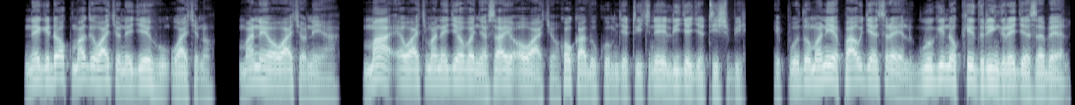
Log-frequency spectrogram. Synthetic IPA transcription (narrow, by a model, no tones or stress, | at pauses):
nɛɡɪdɔkmaɡɪwat͡ʃɔned͡ʒeɦuwat͡ʃnɔ̰ | manɛɔwat͡ʃɔnɪja̰ | maʔɛwat͡ʃmanɛd͡ʒɛhɔvaɲasajɛʔɔwat͡ʃɔ̰kɔkad̪okwomd͡ʒatit͡ʃneelid͡ʒad͡ʒatit͡ʃbḭ | epwod̪omanɪɛpawd͡ʒɛsɾaɛlɡwoɡinɔked̪ɾiŋɡɾɛd͡ʒɛzabɛ̰l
